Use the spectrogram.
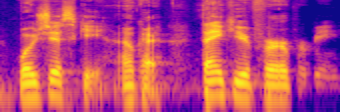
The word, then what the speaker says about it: Wojcicki: Miss, Wojcinski, is that how you pronounce it? Yes, Wojcicki. Wojcicki, okay.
